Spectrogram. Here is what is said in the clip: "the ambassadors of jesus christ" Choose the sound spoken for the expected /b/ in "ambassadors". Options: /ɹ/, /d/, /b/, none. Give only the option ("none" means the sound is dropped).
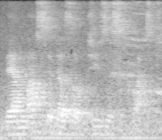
none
